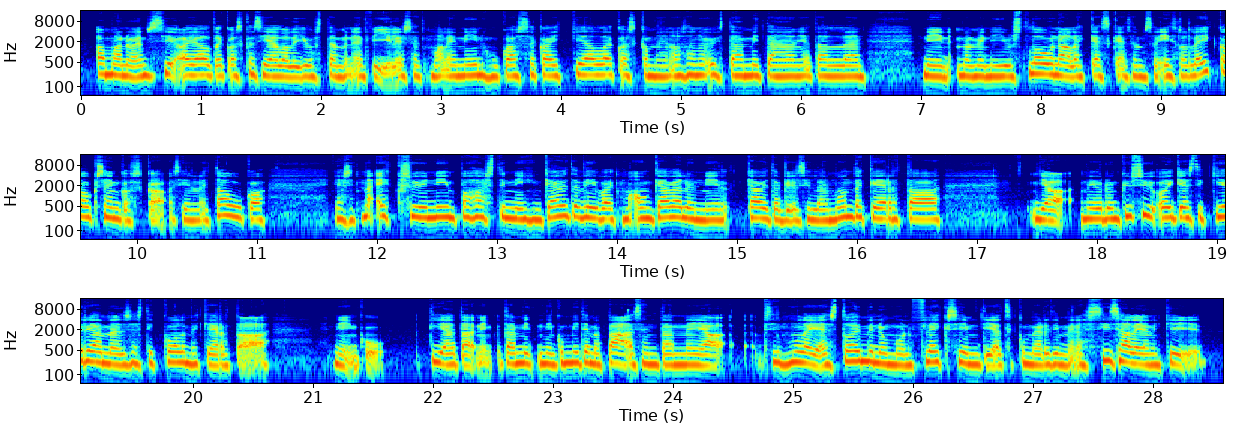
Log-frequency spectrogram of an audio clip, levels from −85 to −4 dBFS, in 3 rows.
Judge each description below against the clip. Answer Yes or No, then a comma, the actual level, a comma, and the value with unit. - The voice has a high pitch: Yes, high, 215 Hz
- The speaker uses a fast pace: Yes, fast, 185 wpm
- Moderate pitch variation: No, narrow, 2.2 semitones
